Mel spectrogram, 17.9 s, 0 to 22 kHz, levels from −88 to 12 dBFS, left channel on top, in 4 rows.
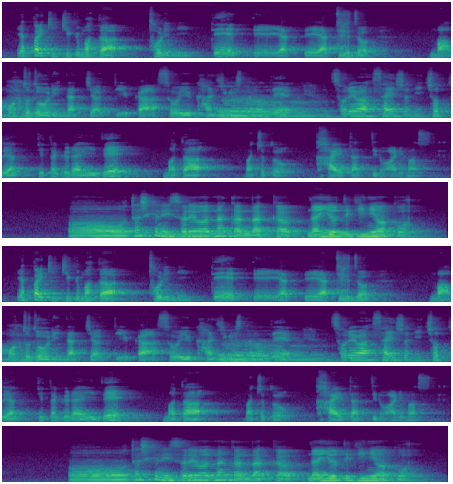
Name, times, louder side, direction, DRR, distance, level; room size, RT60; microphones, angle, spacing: voice 1, 0.2-1.2 1.5-3.7 4.3-7.4 7.8-10.2 10.6-11.0 11.4-11.8 12.1-13.2, equal, 5° right, 9 dB, 0.6 m, -24 dB
voice 2, 6.6-7.8 14.1-17.6, left 1 dB, 25° left, 7 dB, 0.9 m, -21 dB
11.5 x 7.1 x 6.3 m, 0.69 s
head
